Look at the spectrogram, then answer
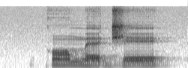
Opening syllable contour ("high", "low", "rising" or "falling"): high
